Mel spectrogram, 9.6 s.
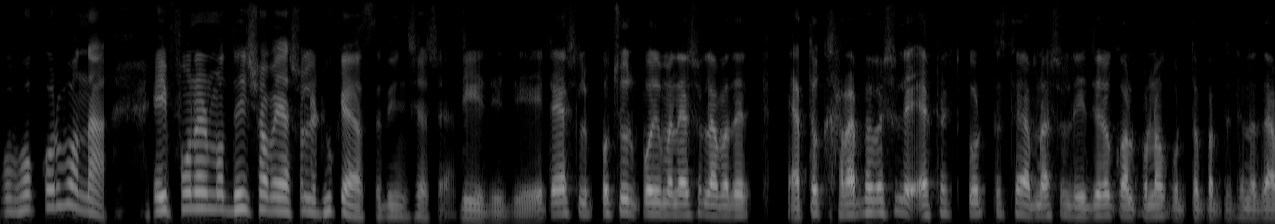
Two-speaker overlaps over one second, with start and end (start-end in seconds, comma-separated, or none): none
